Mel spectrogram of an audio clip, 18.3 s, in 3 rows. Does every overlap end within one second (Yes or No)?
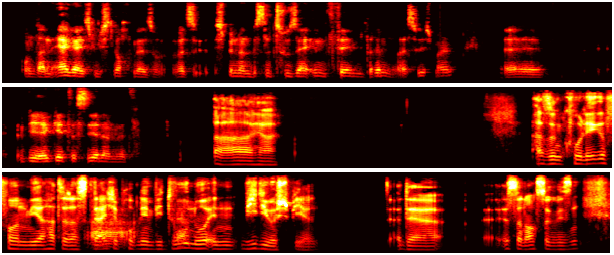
Yes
